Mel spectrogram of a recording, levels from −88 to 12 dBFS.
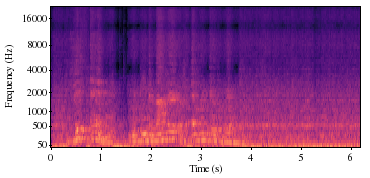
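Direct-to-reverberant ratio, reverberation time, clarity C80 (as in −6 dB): −9.5 dB, 0.65 s, 6.5 dB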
